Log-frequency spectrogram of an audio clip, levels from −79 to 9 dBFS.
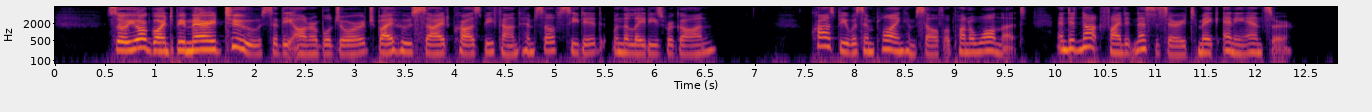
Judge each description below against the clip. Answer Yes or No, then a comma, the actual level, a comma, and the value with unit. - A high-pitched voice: Yes, high, 200 Hz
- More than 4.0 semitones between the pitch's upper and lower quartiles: No, average, 3.7 semitones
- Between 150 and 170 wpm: No, average, 185 wpm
